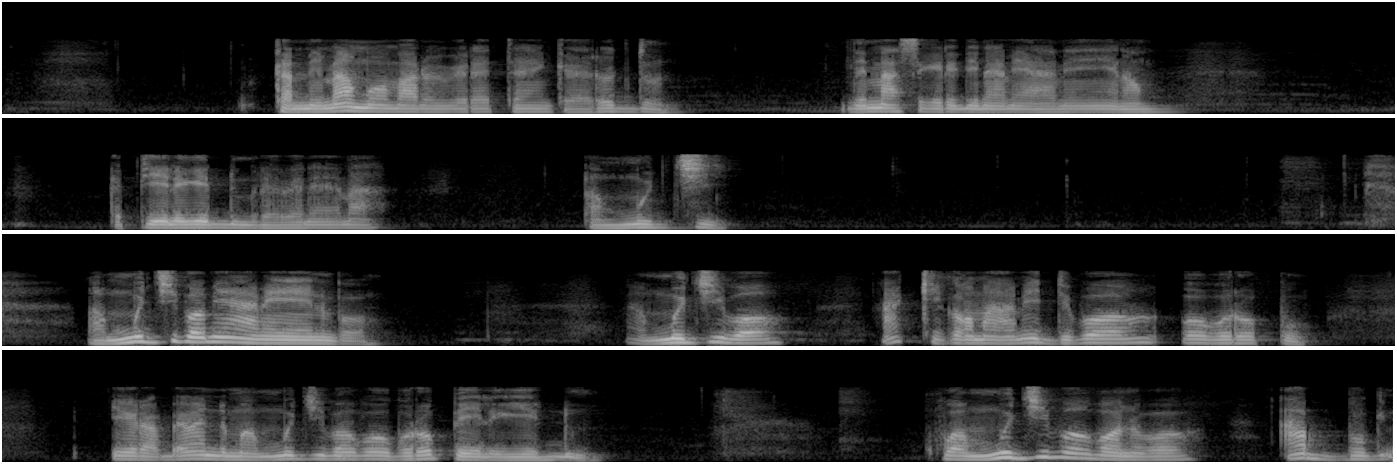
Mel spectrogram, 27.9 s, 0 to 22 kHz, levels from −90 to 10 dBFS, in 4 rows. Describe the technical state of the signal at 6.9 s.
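At 6.9 s the speech has that dull, gurgly, granular quality of heavy MP2 compression, and it runs through the whole clip. It's likely a starved Layer II encode, fitting about 32 kbps: upper sub-bands switch off, leaving nothing above 5.6 kHz, and the surviving bands flicker and sound coarsely quantised.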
